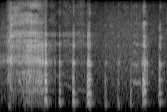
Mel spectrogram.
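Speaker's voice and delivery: real burst of high laughter; helpless laughing. Real, not acted. Crafter laughs at her own mishap, helpless laughter. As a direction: crack up after a fright. Breaks up after a startling mishap.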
